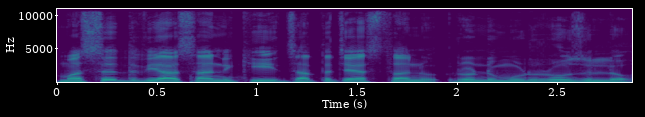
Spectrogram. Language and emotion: Telugu, neutral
